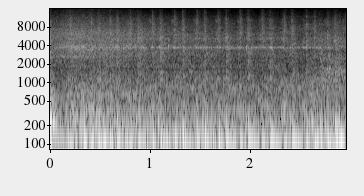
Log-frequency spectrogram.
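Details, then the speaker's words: Corvette damaged in a Florida flood years ago: low, lumpy idle with an uneven beat and occasional stumbles, popping, tries to run better; misfire, suspected timing, fuel or swapped plug wires, unconfirmed. "yeah it sounds like a timing issue doesn't it I don't know could be fuel could be timing could be someone got the plug wires on wrong"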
